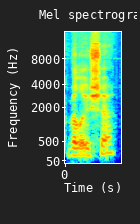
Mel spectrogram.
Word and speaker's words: Volusia: You know how to pronounce that one? No, but Volusia. Sounds like Volusia.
